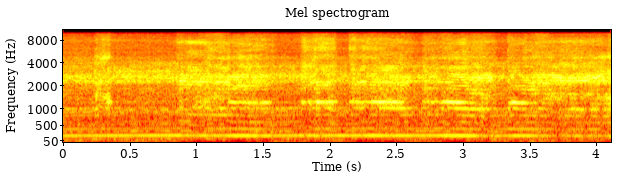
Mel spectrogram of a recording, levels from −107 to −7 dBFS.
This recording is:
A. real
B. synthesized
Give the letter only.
B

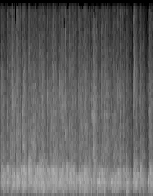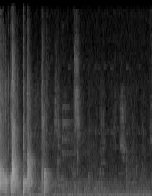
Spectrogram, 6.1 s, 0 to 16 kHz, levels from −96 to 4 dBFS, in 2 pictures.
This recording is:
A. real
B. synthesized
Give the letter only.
A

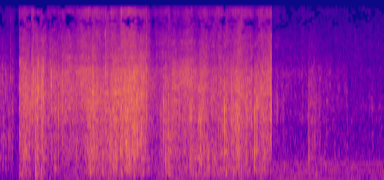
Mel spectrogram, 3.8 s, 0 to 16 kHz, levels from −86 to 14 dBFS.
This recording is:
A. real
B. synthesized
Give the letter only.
A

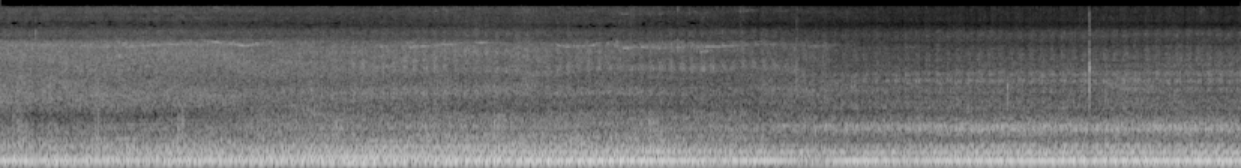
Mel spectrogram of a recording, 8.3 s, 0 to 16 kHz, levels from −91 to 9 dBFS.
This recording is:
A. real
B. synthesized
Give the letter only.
A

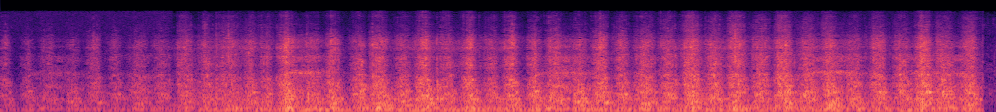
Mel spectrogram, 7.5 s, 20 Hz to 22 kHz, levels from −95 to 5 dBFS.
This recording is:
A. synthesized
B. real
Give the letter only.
B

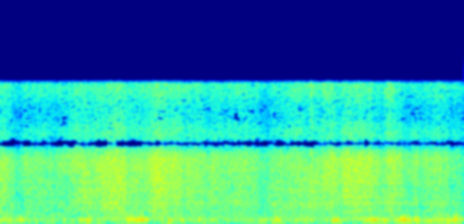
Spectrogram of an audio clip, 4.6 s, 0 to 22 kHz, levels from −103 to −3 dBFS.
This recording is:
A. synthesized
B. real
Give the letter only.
B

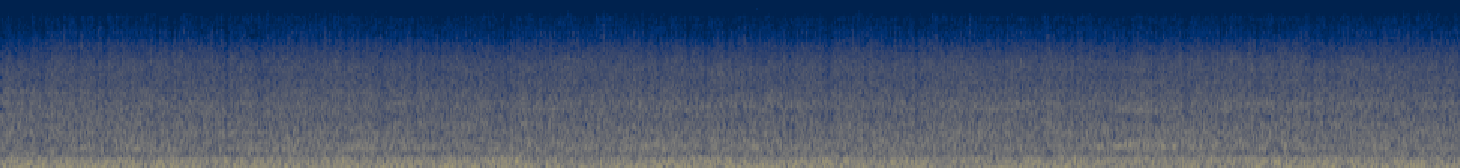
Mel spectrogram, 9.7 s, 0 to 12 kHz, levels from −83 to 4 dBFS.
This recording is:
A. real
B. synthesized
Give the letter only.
A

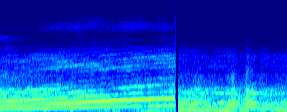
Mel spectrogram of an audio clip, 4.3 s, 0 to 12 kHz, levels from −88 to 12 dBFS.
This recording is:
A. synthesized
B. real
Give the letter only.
A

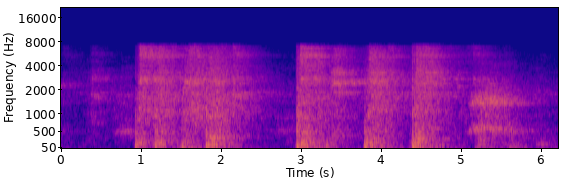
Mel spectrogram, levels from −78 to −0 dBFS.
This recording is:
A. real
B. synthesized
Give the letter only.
A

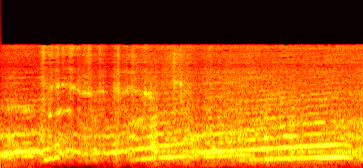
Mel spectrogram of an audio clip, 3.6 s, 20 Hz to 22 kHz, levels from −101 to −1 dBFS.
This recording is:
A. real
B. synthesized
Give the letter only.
B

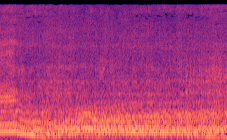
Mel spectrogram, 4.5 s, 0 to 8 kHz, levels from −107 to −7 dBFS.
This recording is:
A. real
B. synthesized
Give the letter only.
B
